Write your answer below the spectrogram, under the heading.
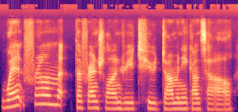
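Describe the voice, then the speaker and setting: Lady chef being interviewed, earnest, laughs a little, lowish voice. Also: big pitch swings, measured pace, dry recording, clean studio sound. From Los Angeles area, US. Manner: earnest, laughs softly between thoughts. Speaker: pastry chef guest. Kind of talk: reflective interview talk.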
